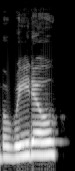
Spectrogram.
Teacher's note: the wr in burrito when spoken by a native spanish speaker in other words this is an r sound with a trill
